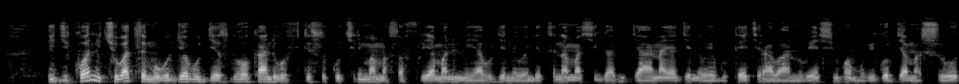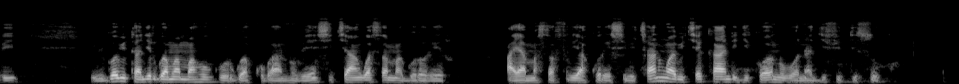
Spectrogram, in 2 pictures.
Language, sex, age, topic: Kinyarwanda, male, 25-35, education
